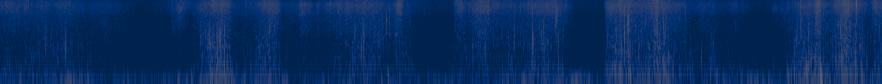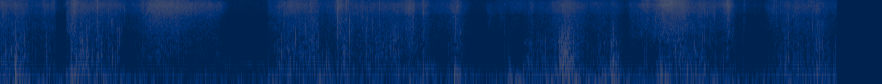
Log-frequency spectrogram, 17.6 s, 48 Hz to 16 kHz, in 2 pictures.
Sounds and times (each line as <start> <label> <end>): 0.0 Bed Sheets Rustling 17.2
